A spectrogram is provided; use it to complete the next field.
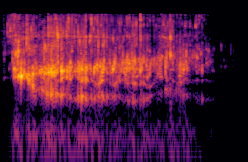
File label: household water pour into small plastic narrow cup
